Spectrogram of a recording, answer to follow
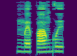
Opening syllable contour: low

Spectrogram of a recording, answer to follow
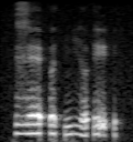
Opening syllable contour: rising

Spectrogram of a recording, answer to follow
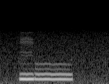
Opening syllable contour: high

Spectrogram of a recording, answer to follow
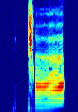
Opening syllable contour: rising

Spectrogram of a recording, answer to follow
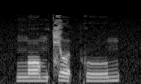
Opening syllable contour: low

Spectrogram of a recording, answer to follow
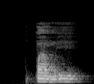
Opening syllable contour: falling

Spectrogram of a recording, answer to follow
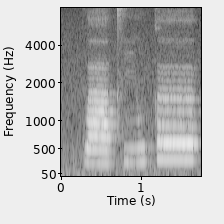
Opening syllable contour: low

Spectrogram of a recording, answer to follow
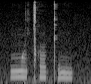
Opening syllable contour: high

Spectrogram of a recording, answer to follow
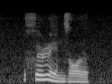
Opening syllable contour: high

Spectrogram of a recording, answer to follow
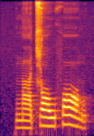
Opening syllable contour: low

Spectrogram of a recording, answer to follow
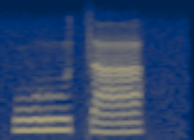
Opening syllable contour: high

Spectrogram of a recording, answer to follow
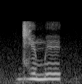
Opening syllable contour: falling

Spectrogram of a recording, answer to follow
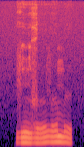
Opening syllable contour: low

